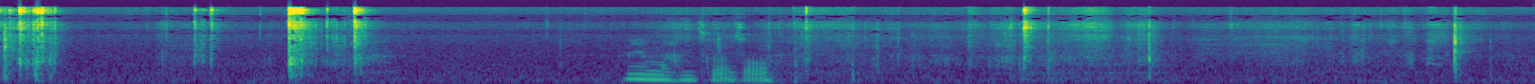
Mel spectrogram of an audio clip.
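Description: A plastic pouch crinkles as it is handled.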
